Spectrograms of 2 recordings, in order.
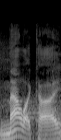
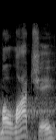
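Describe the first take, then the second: First: The name is said in the usual English way. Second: The name is said the way an Italian might. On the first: The speaker calls it right. "it is pronounced Malachi" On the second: The speaker calls it wrong. "not Malachi, like an Italian friend of mine thought it was"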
